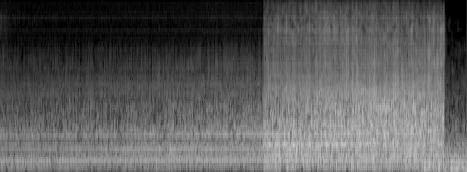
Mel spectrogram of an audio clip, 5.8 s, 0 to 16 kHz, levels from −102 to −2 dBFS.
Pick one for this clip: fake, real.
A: fake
